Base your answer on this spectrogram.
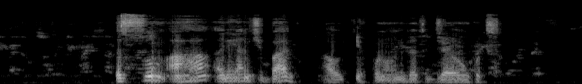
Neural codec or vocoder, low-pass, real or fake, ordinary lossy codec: none; 10.8 kHz; real; AAC, 32 kbps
